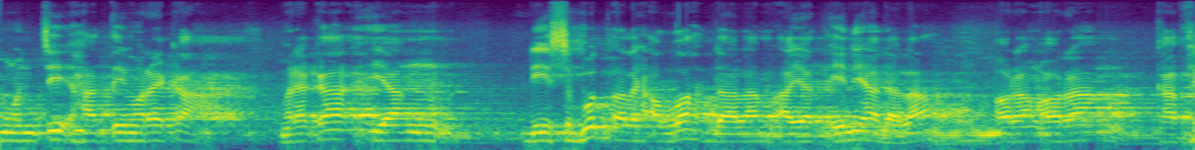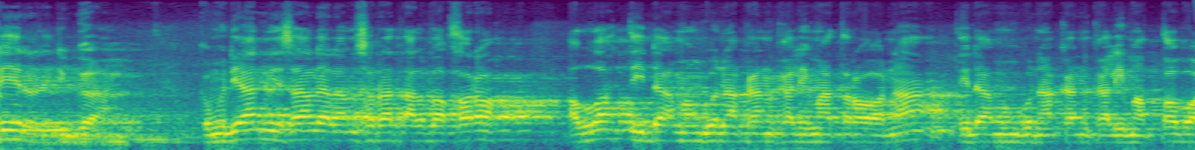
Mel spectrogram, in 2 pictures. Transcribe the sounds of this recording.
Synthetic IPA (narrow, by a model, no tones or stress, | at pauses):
ŋuɲt͡ʃiʔɦat̪iməɾekaməɾekajaŋ | disəbʊt̪olɛɦɑlːɑhdalamajat̪iniadalahoɾaŋoɾaŋkafɪrd͡ʒuɡa | kəmudianmisaldalamsuɾat̪albakɔɾɔʔɑlːɑht̪idaʔməŋɡunakankalimat̪ɾonat̪idaʔməŋɡunakankalimat̪ːɔba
